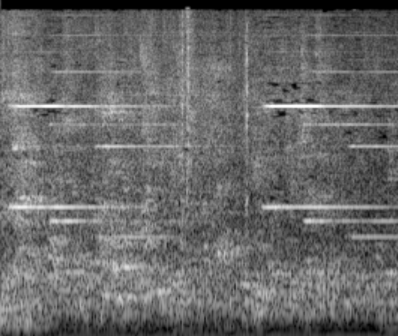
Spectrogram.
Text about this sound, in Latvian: Lūdzu zvanu.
